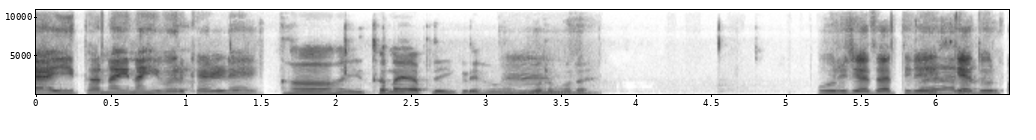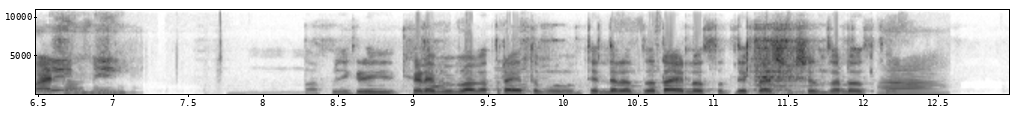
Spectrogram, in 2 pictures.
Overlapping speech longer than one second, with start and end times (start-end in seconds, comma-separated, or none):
none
